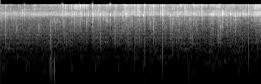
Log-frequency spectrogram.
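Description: Curry leaves sizzling as they hit a hot pan with ginger-garlic paste and green chillies for sole bhat, a steady soft crackle and hiss with small pops throughout, no voices.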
